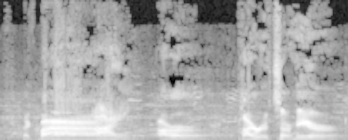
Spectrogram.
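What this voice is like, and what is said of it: Bad pirate voice. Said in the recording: “the pirate voices ... That was terrible.”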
